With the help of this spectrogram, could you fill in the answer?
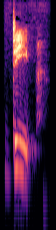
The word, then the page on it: DEEP: American English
